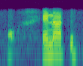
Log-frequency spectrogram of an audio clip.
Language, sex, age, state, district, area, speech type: Tamil, female, 30-45, Tamil Nadu, Tiruvallur, urban, conversation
